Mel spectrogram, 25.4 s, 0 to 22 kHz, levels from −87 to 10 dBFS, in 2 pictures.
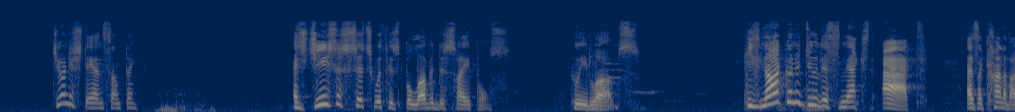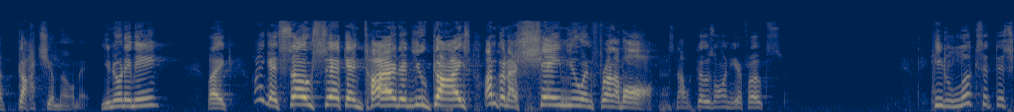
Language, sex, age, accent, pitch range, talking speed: English, male, 50-69, American, 170-265 Hz, 150 wpm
